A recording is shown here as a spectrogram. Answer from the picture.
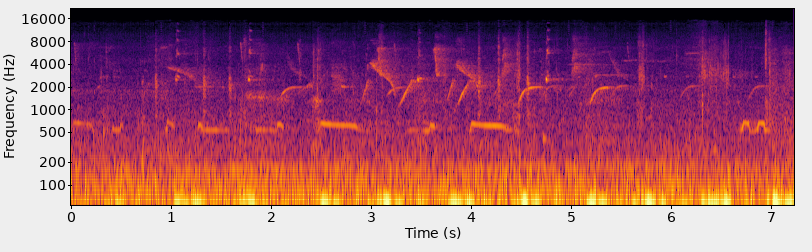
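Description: Birds calling: a quick series of short whistled notes, several a second, many of them sweeping upward, over a low steady rumble.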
